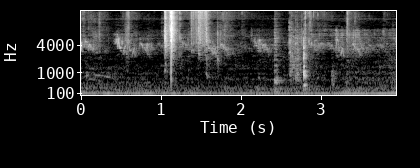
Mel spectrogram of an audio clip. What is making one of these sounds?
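Metal clanks as a pan is handled.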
